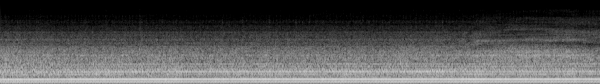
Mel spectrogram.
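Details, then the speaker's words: Sycamore 19-inch push mower engine swapped onto an aluminum Craftsman deck, with spilled oil still burning off. Steady, even engine hum with a constant tone and no surging, misfires or knocking: running great, as it did on the Sycamore. "runs pretty good, so just like it did on the Sycamore mower. So there we go, running great."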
